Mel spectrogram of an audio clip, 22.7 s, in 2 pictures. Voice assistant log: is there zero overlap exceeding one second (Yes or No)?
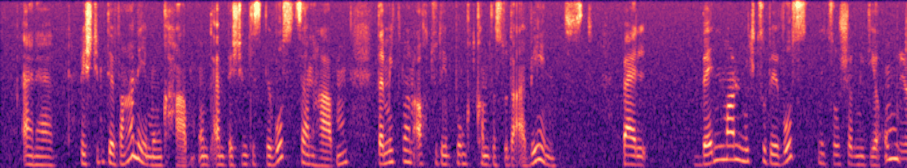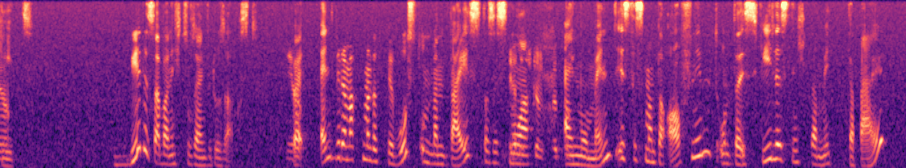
Yes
